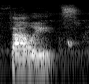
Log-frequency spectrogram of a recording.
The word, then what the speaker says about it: phthalates: second bullet point the pH where it is pronounced phthalates you might hear that one a lot in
